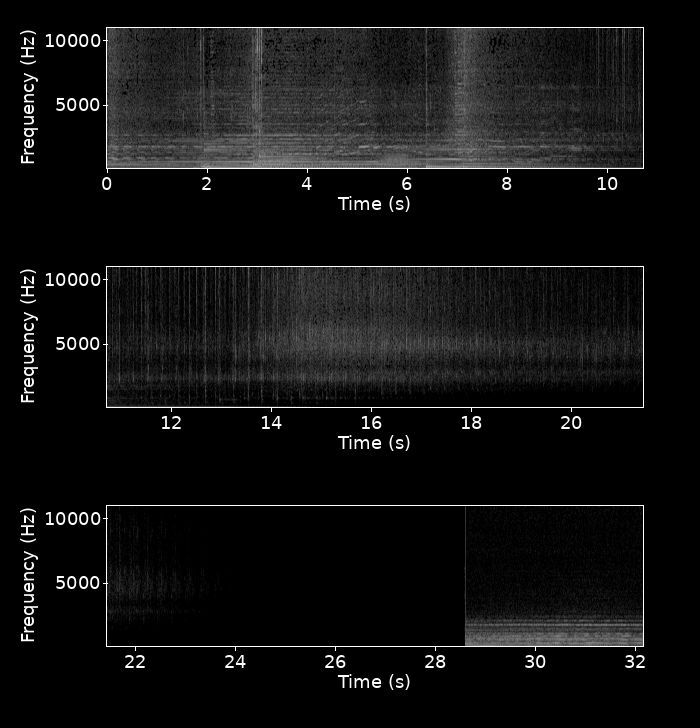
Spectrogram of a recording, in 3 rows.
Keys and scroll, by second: 18.6 ctrl+alt+1.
